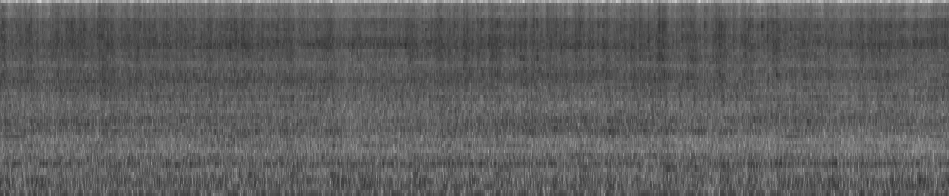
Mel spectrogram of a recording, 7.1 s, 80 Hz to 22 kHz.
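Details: 1966 Mustang Fastback, new 347 stroker V8 just after first start; steady raised idle with even, busy exhaust beat, owner says carb idle screws need adjusting; fast idle.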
